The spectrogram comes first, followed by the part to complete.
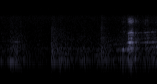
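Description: Near silence: faint room murmur in a hall, with one brief, higher-pitched voice-like sound right at the end.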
